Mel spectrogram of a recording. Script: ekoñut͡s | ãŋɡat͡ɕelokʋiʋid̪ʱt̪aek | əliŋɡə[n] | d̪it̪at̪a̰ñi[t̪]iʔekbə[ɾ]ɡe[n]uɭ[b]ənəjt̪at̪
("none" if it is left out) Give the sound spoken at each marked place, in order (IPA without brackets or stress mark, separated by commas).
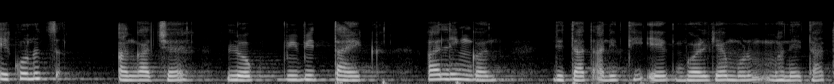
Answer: n, t̪, ɭ, m, m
